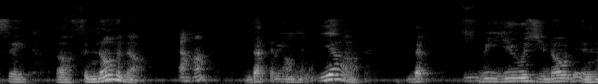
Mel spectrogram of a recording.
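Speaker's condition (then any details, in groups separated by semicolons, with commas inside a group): No condition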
